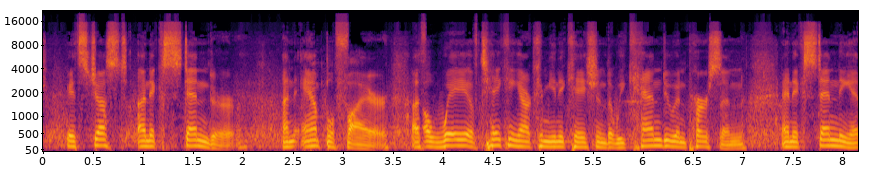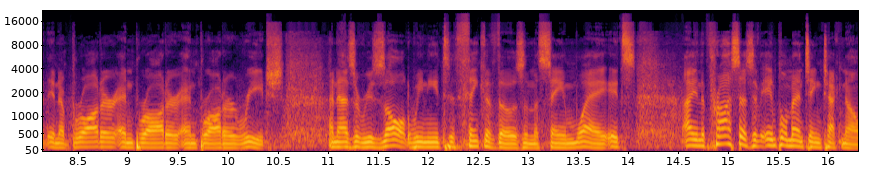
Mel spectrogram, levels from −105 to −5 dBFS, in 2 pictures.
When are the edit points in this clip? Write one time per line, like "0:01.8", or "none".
0:03.8
0:11.0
